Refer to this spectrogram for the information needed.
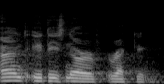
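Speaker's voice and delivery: flat, emotionless voice. Retelling a Finnish comedian friend's reply from a speeding taxi: imitating an emotionless Finnish friend. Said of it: "he was like".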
